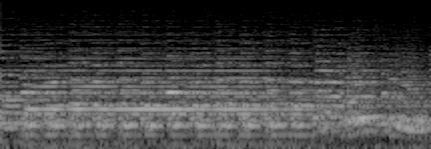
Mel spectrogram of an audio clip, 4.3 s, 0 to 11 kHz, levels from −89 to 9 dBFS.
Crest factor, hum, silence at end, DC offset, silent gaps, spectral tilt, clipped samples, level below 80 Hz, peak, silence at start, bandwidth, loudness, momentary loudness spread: 14 dB; none; 0 s; under 0.1%; none; -5.5 dB/octave; under 0.1%; -56 dBFS; -14 dBFS; 0 s; 7.6 kHz; -28 LUFS; 5 LU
